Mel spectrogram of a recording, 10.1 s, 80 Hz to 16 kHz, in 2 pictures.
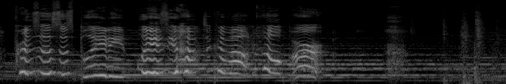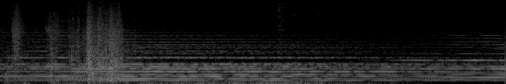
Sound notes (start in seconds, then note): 5.0 bag crinkling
